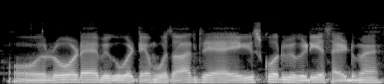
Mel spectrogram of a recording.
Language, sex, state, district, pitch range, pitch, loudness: Marwari, male, Rajasthan, Nagaur, 100-110 Hz, 100 Hz, -14 LUFS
